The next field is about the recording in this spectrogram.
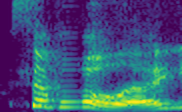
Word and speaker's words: Sapola: I should have asked you, how do you pronounce that? Sapola or Sapola? – Sapola, you got it.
